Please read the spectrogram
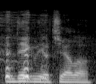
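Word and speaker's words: Ndegeocello: And before that, Michelle Ingiocello. Did I pronounce that correctly? I always Indigliocello.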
